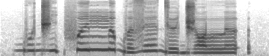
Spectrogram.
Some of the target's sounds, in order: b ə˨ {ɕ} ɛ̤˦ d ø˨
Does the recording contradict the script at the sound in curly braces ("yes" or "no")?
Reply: yes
